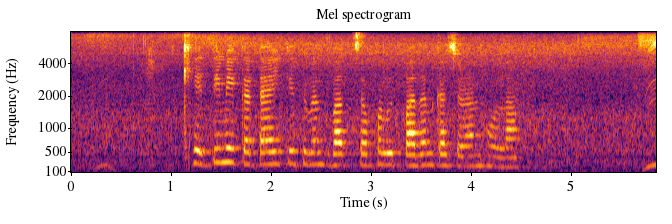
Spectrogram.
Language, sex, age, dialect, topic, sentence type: Bhojpuri, female, 18-24, Western, agriculture, statement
